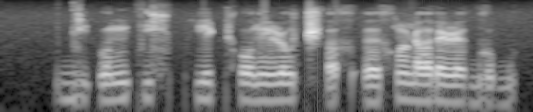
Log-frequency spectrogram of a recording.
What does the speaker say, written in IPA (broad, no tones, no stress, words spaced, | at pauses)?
diʔʊn tʲexpʰi ʈʰoɾĩɭʊ t͡ʃʼʌxʔə xõɽʌ ɾəɭəɡʊb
